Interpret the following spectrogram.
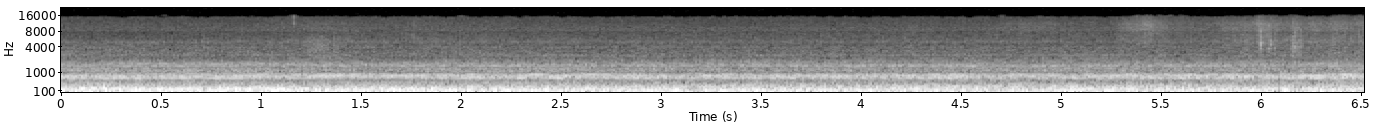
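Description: Steady low rumble and hum of room background noise, with a few faint steady tones and no clear separate event.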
